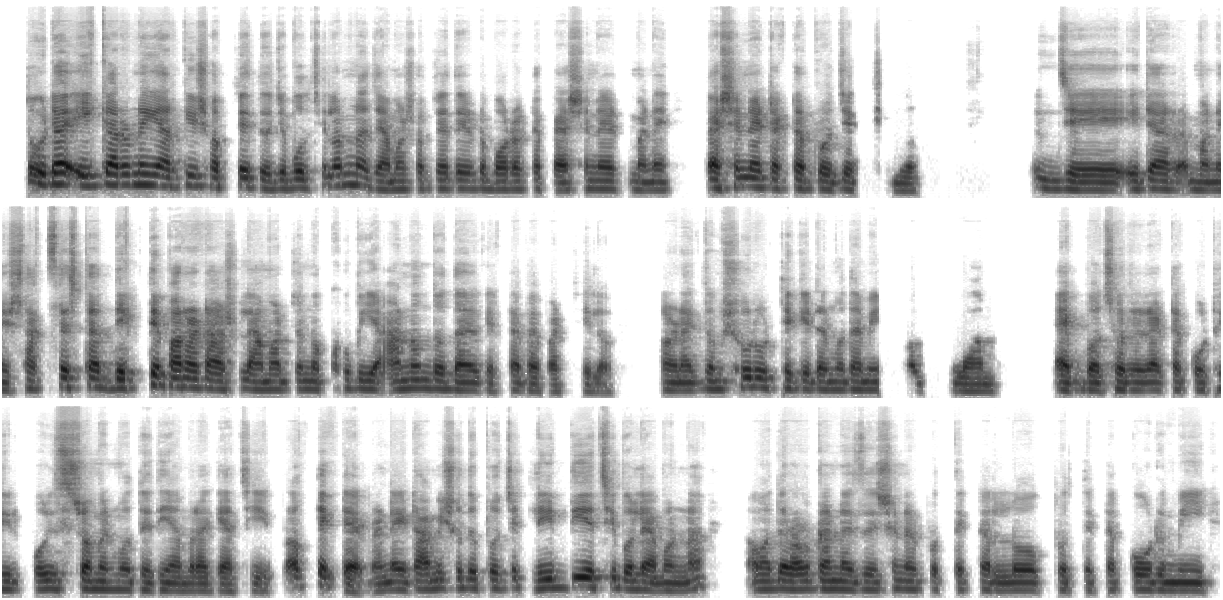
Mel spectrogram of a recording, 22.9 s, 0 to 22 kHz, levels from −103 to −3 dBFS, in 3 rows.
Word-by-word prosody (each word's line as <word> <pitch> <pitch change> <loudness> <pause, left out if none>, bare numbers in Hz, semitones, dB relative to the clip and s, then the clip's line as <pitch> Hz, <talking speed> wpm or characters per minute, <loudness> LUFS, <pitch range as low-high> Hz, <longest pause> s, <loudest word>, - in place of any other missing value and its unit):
তো - - -2
ওইটা 200 0 +9
এই 175 - 0
কারণেই 190 0 +6
আরকি 160 +4 -4
সবচাইতে 155 0 0
ওই 125 - -6
যে - - +1
বলছিলাম 170 +6 +1
না - - +3
যে, - - 0
আমার 125 0 -4
সবচাইতে 135 0 -3 0.2
বড় 125 - +1
একটা 135 +1 -6
প্যাশনেট 125 +2 0
মানে 115 +1 -2 0.3
প্যাশনেট 150 +2 +3
একটা - - +1
প্রজেক্ট - - -2
ছিল। 110 - -11 1.0
যে 125 -2 +3 0.3
এটার 125 -1 +2 0.2
মানে 115 0 -1
সাকসেস 135 +4 0
টা 150 - +6 0.2
দেখতে 140 +6 +3
পারাটা 145 -2 +5
আসলে 120 - -3
আমার 120 -1 -1
জন্য 130 -1 -2
খুবই 135 -2 -4 0.2
আনন্দদায়ক 130 -4 +1
একটা - - -4
ব্যাপার - - -2
ছিল। - - -8 0.4
কারণ 115 -2 -1
একদম 125 +3 -3
শুরুর 155 -2 +1
থেকে 135 -1 -3
এটার 120 - -1
মধ্যে 120 +1 -2
আমি 120 - -2
ইনভল্ভ - - -9
ছিলাম। 100 -1 -2 0.5
১ - - +3
বছরের 115 0 +1
একটা - - -5
কঠিন 120 +2 -4
পরিশ্রমের 125 -1 +1
মধ্যে 120 -1 -2
দিয়ে 110 -2 0
আমরা 105 0 0
গেছি। 100 0 -3 0.2
প্রত্যেকটাই, - - +2
মানে 110 +3 -2
এটা 130 - -1
আমি 135 - -3
শুধু 145 -1 -1
প্রজেক্ট 145 +2 -4
লিড 145 +1 +2
দিয়েছি 155 0 +5
বলে 130 - +2
এমন 110 -1 -2
না। - - -3 0.4
আমাদের 125 +1 +3
অর্গানাইজেশন 125 -1 -2
এর 120 - -6
প্রত্যেকটা 120 - -6 0.2
লোক, 115 -1 +4
প্রত্যেকটা 120 - -7
কর্মী 115 -2 +1
130 Hz, 190 wpm, -23 LUFS, 120-140 Hz, 1.0 s, ওইটা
